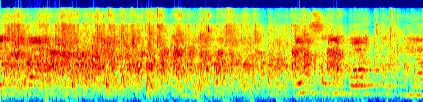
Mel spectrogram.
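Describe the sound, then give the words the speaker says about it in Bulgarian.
Loud, dense applause from a crowd at a public event, greeting a deputy director of a city municipality. Sustained, thick clapping fills the whole stretch, with a voice emerging over it near the end. “специални аплодисменти”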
